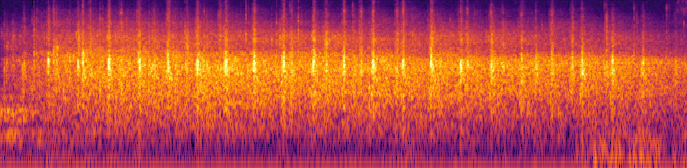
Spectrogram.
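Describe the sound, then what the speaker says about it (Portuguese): A church congregation applauds during a worship service: steady, full clapping from many hands with a faintly rhythmic pulse, sustained throughout and moderately distant. "Você pode aplaudir o nome de Jesus?"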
